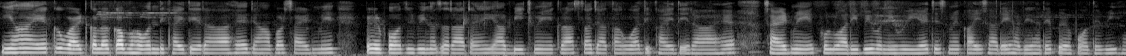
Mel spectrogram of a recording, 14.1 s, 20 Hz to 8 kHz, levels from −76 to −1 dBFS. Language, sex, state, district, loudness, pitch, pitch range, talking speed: Hindi, female, Uttar Pradesh, Budaun, -21 LUFS, 200 Hz, 195-205 Hz, 205 wpm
